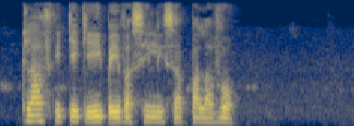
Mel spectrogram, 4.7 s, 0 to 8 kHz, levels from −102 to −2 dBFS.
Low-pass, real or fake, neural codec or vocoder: 7.2 kHz; real; none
